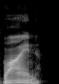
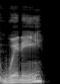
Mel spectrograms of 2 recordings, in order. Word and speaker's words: Wine: What's wine? It's a thing that allows you to play Windows games on Linux. – Oh. – Mm-hmm. So, the, was it Winnie? No, it's just pronounced wine.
